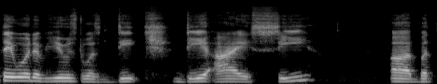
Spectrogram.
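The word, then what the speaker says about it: dīc: the word that they would have used was ditch, D-I-C, but the C is pronounced as a ch, so more like a it's just a big Like, earthwork that you it's hard to attack through.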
